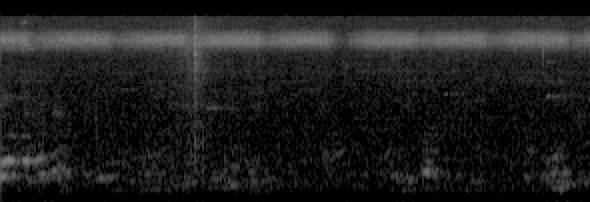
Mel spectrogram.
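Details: Crickets at night during a lightning storm, giving a continuous, even, very high-pitched trill that holds steady throughout, with faint low murmuring voices underneath.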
